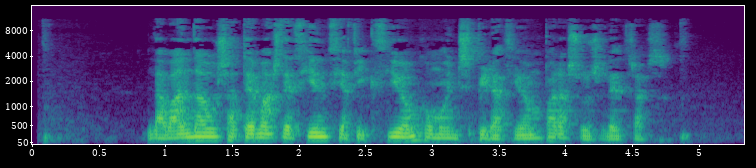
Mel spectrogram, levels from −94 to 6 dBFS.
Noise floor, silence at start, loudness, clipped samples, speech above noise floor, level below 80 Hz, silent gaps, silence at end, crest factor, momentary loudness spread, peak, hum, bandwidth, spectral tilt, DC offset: -58 dBFS; 0.1 s; -19 LUFS; under 0.1%; 40 dB; -54 dBFS; none; 0.4 s; 18 dB; 14 LU; -2 dBFS; none; 11.5 kHz; -5 dB/octave; under 0.1%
